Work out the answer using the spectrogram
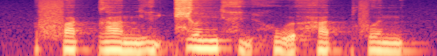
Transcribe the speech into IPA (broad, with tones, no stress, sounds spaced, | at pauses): f a˨˩ k̚ ɣ a˧˩ n ɣ ḭ˧˨ t͡ɕ əː˧ n x ḭ˧˨ h ṵ˧˨ ə̯ h a˨˩ t̚ f ə˨˩ n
